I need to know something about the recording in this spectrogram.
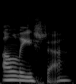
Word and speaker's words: Alicia: Alicia. So the sh sound. Yes. Okay. My father got creative with spelling, but it's Alicia.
